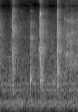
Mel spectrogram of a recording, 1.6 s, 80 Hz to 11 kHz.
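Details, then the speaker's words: John Deere 425 with a hard-start relay just installed for a starter that only clicked, 12.7 V measured: several crisp light clicks a fraction of a second apart in a quiet room. Relay switching normally. "which it don't make much noise but so I hit that I got my 12.7 volts"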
